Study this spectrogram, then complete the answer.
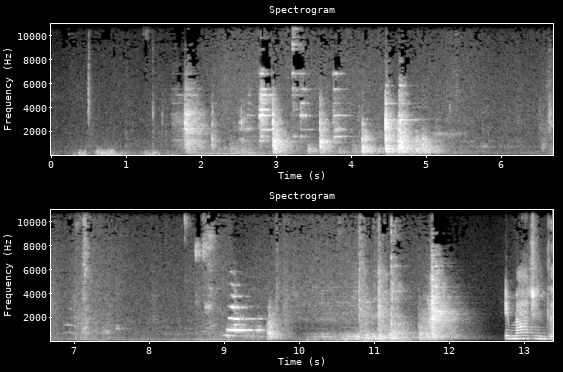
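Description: A heavy wooden door creaks as it swings.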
